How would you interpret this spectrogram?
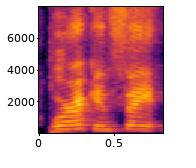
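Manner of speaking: usual speaking voice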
